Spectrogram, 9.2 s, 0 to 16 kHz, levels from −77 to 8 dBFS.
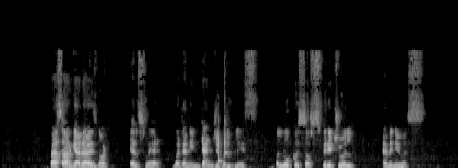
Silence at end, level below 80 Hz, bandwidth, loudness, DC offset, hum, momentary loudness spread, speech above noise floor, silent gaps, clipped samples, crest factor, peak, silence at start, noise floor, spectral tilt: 0.7 s; -64 dBFS; 11.5 kHz; -19 LUFS; under 0.1%; none; 16 LU; 48 dB; none; under 0.1%; 20 dB; 0 dBFS; 1 s; -67 dBFS; -4.5 dB/octave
